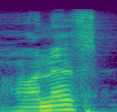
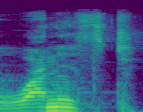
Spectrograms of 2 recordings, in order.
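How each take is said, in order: First: The word begins with an h sound. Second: The word begins with a vowel sound. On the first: The speaker calls it wrong. "হনেস্ট না" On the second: The speaker calls it right.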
